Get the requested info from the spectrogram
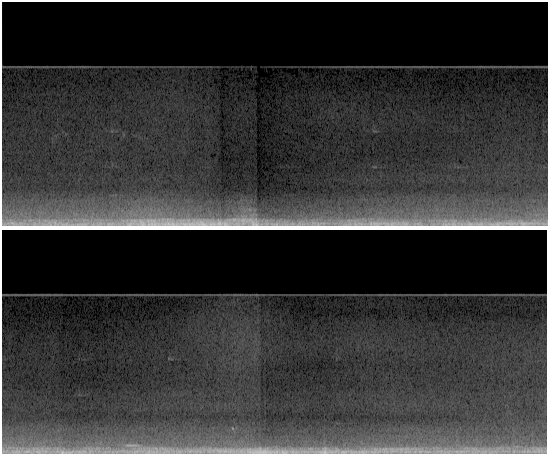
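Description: Wind buffeting the camcorder's microphone: a low rumble that swells about a second in and again near the end.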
